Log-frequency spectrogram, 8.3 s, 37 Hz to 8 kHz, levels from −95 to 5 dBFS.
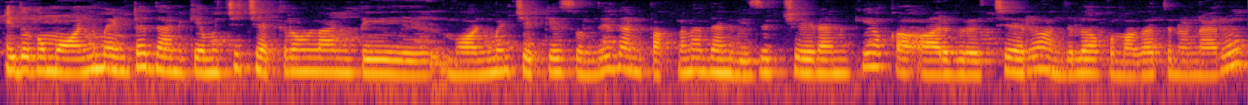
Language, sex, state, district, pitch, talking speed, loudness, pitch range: Telugu, female, Andhra Pradesh, Guntur, 200 Hz, 150 wpm, -15 LUFS, 185-215 Hz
